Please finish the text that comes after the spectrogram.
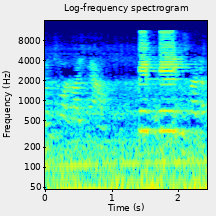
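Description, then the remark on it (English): Two short, loud car horn honks sound in quick succession, the second a little longer, over a steady background of street noise and faint voices. “Why is he honking?”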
